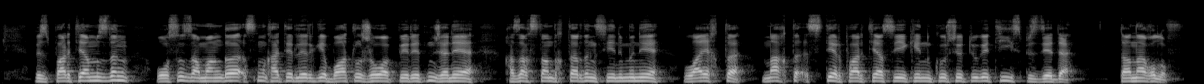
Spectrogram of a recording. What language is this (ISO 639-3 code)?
kaz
